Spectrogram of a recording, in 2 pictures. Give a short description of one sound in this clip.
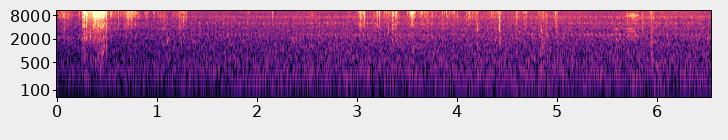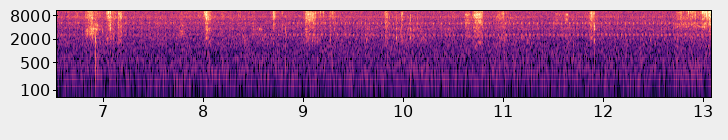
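Fingers handle a small plastic part with faint rubbing and clicking.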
